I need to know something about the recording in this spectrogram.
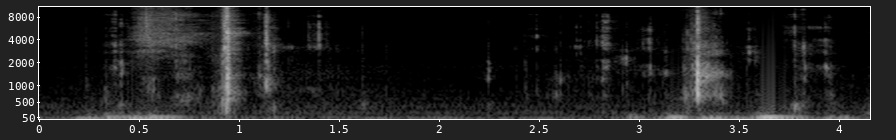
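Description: A few faint, sharp clicks, about four in all, with a brief soft hiss near the start and some low thumps.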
